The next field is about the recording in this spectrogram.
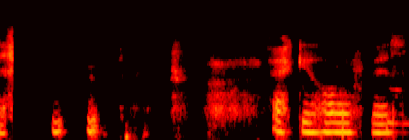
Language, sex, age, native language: Icelandic, female, 9, Icelandic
